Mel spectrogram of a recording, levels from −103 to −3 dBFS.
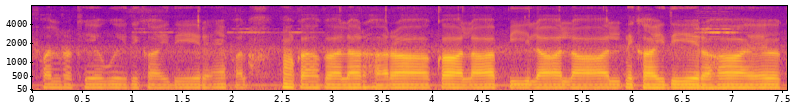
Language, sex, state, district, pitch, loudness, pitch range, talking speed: Hindi, male, Chhattisgarh, Jashpur, 105 Hz, -18 LUFS, 105-110 Hz, 150 wpm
